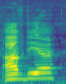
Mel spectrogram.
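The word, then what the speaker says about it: Avdija: Avdia. Avdia.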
